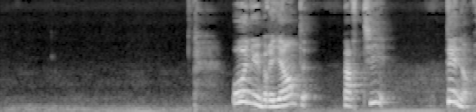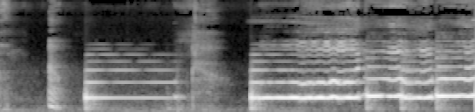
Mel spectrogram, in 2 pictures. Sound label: Tenor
